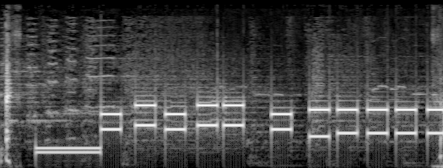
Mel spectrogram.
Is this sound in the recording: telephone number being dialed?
yes

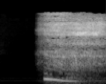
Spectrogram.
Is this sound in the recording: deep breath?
yes

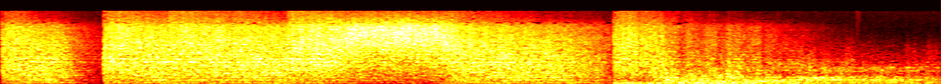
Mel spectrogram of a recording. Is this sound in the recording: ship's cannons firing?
yes

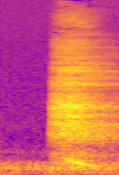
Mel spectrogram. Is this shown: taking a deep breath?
yes

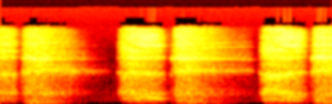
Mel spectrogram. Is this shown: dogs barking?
no

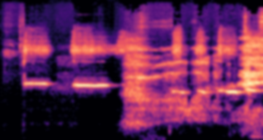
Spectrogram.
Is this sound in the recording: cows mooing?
no

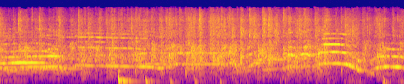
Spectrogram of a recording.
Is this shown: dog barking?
no

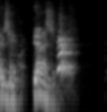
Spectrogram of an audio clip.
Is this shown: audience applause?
no

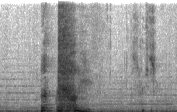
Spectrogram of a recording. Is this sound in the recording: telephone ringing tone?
no

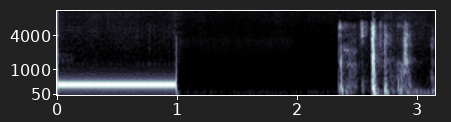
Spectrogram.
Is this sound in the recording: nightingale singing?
no

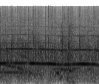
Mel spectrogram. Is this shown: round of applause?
yes

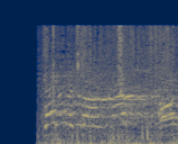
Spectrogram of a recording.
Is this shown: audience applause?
no

